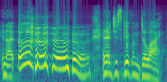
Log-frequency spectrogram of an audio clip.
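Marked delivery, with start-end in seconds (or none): 0.3-2.0 high, bright burst of laughter; real laughter, much higher; delighted laugh. Real, not acted. Laughing at the kids' game.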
